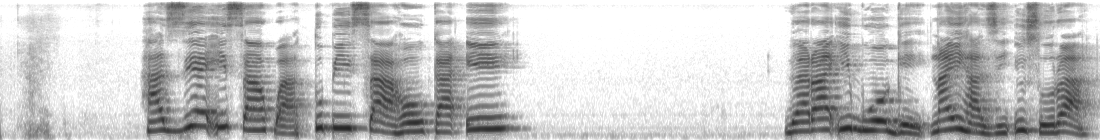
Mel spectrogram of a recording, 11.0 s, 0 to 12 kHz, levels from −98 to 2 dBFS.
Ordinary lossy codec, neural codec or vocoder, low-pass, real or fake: none; none; 10.8 kHz; real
